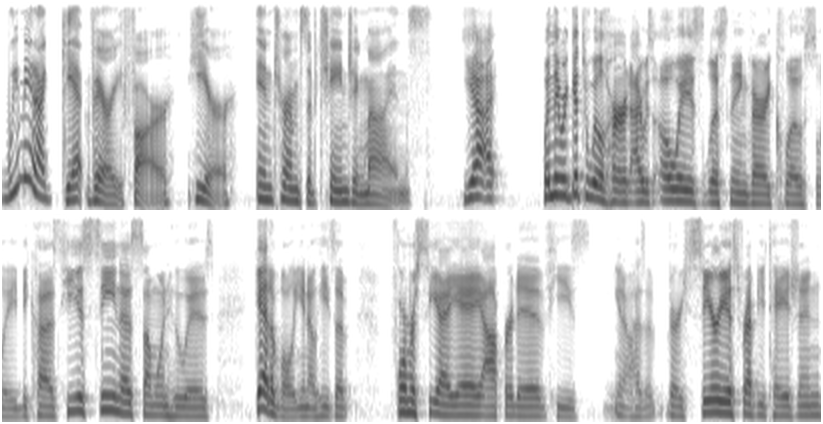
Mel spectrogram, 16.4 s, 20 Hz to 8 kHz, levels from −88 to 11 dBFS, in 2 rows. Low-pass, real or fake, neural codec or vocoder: 7.2 kHz; real; none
